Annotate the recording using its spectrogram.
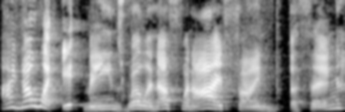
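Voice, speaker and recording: A put-on character voice comes across as a female-sounding voice with a fairly high pitch for a woman. It moves at a moderate pace. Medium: read story.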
